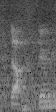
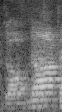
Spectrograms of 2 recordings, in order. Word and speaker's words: Docker: Doctor? Spell it, please. DOKR? Like the Docker? Docker like a dock.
